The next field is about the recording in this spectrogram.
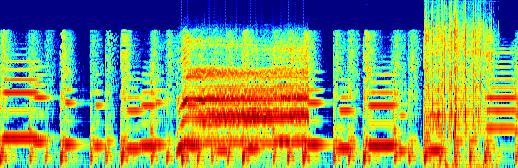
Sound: screaming

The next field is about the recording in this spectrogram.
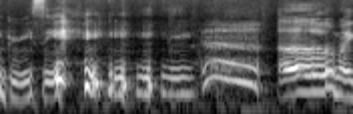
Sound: laughs

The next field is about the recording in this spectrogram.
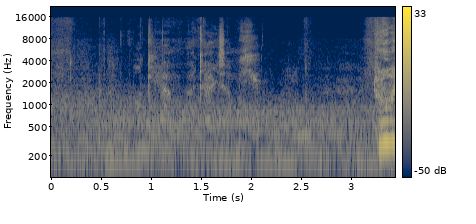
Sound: hushed

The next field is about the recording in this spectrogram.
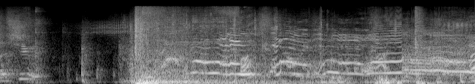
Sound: painful moaning

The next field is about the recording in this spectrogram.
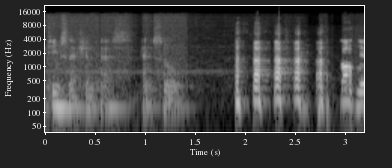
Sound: laughter

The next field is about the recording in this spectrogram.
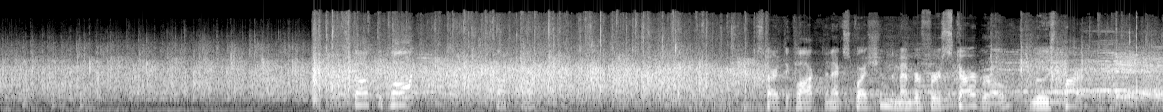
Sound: applause

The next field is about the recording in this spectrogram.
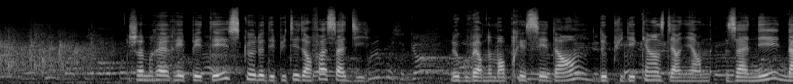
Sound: applause

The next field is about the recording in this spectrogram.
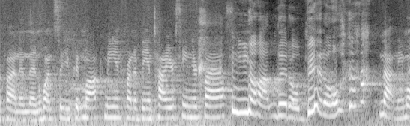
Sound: giggling

